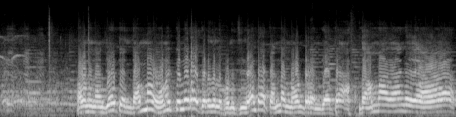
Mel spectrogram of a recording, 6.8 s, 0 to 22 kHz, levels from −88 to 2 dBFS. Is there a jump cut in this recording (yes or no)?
yes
